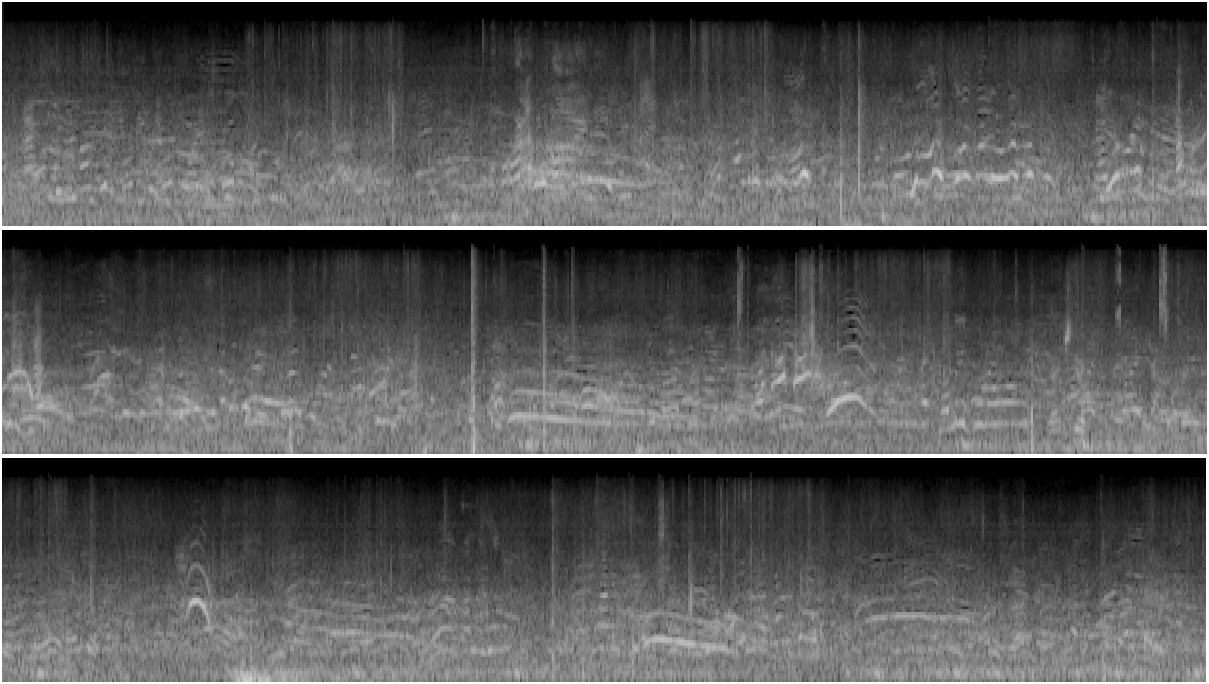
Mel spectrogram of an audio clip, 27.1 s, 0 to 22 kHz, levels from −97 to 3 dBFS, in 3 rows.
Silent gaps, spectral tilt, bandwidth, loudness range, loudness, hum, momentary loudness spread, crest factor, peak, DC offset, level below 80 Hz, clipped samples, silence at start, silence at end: none; -5.5 dB/octave; 16 kHz; 5 LU; -32 LUFS; none; 9 LU; 22 dB; -10 dBFS; under 0.1%; -44 dBFS; under 0.1%; 0 s; 0 s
